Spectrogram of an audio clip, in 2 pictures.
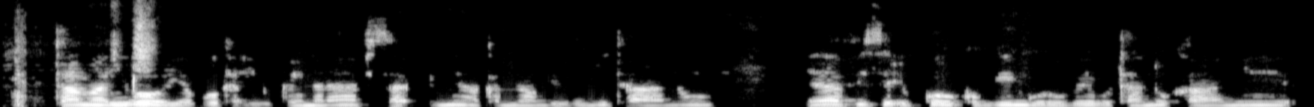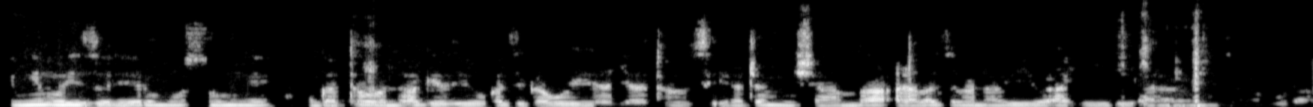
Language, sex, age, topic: Rundi, male, 18-24, agriculture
